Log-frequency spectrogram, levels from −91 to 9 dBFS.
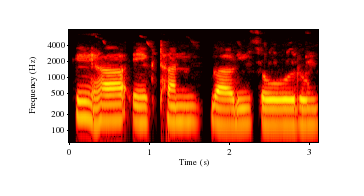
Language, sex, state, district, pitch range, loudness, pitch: Chhattisgarhi, male, Chhattisgarh, Jashpur, 130-150 Hz, -25 LUFS, 140 Hz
